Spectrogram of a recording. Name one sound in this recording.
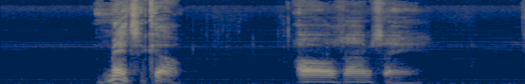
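A middle-aged man speaks calmly and quietly, close by.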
